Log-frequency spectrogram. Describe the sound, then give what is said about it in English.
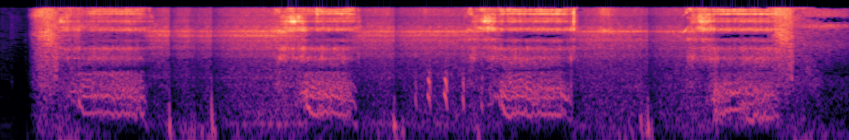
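Loud snoring repeats in a steady rhythm, about four rasping breaths each lasting a second or so, separated by short pauses with faint clicks and rustles. “That's me snoring, is it?”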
